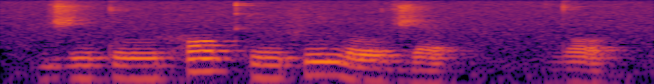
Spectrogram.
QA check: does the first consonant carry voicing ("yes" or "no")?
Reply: yes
